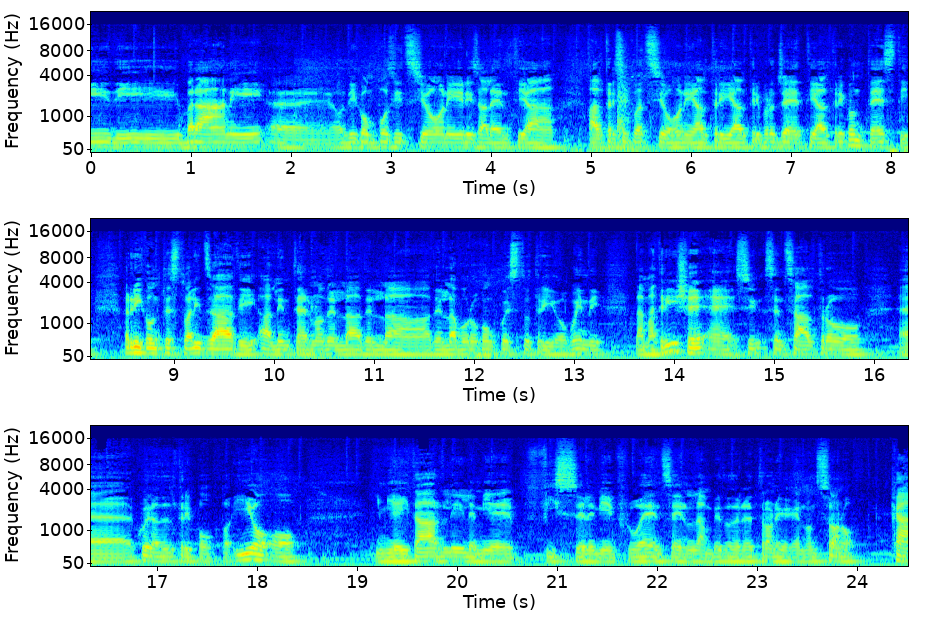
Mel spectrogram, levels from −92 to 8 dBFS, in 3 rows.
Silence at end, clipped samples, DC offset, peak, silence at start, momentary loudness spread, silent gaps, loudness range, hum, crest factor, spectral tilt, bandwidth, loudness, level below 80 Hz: 0 s; under 0.1%; under 0.1%; -10 dBFS; 0 s; 9 LU; none; 3 LU; none; 24 dB; -5.5 dB/octave; 16.5 kHz; -33 LUFS; -50 dBFS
